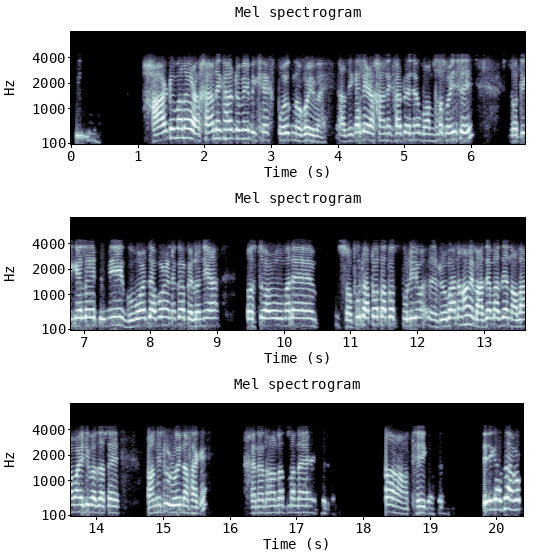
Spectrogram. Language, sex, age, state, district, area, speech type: Assamese, male, 60+, Assam, Charaideo, rural, conversation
